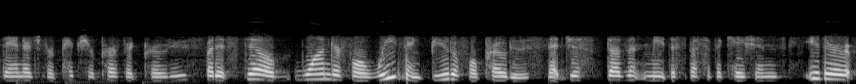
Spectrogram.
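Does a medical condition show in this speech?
No.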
